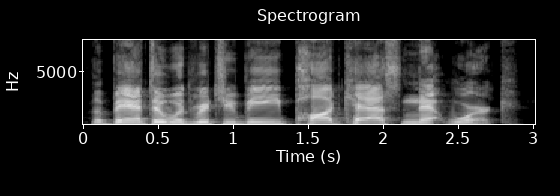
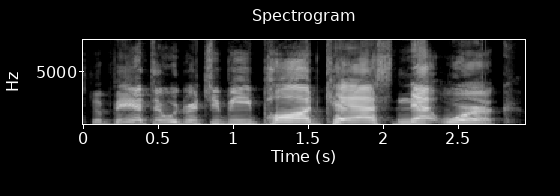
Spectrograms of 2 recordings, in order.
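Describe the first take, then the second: First: Announcer reveal. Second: Announcer reveal again. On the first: Grand announcement of network. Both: Acted.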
